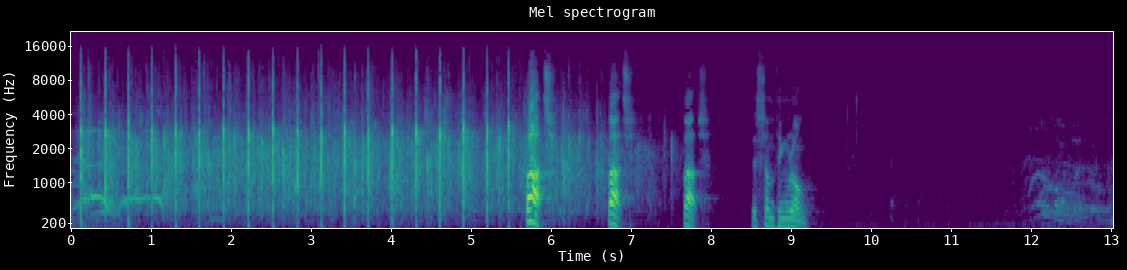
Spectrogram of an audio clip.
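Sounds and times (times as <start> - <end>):
audience applause: 0.0 - 7.7
speech: 5.7 - 7.1, 7.7 - 9.3.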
